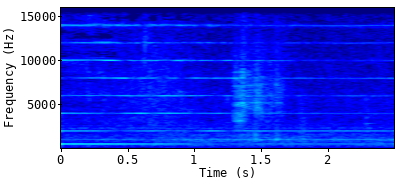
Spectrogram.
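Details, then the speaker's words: SYM Jet X 125 scooter, ignition on: a brief electric hum as the fuel pump primes normally, then stops. The no-start turned out to be the helmet-compartment lock safety switch. "Ignition comes on. Do it again. You can hear the fuel pump prime. You hear it come on"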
